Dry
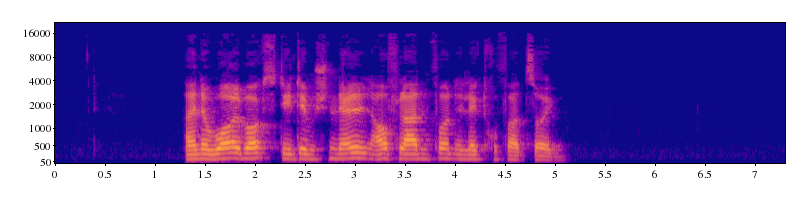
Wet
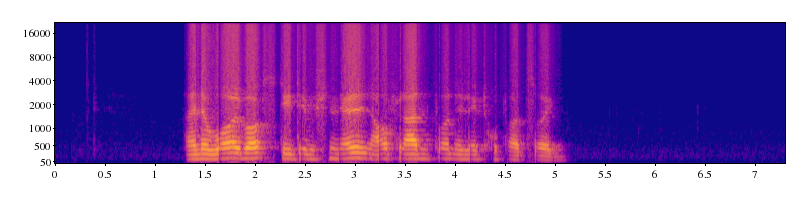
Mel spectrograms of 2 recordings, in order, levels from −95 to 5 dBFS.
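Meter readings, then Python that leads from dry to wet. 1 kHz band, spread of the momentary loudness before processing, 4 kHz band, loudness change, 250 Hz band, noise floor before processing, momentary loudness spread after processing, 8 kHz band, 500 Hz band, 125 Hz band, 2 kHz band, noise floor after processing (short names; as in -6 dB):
+1.0 dB, 10 LU, +3.0 dB, +2.0 dB, +3.0 dB, under -85 dBFS, 14 LU, +13.5 dB, +1.5 dB, +2.5 dB, 0.0 dB, -83 dBFS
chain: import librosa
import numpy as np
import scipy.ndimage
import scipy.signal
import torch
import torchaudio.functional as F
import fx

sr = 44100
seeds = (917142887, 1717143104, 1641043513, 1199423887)

y = fx.high_shelf(x, sr, hz=6700.0, db=-9.5)
y = fx.auto_swell(y, sr, attack_ms=106.0)
y = fx.clock_jitter(y, sr, seeds[0], jitter_ms=0.05)
y = y * 10.0 ** (4.0 / 20.0)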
